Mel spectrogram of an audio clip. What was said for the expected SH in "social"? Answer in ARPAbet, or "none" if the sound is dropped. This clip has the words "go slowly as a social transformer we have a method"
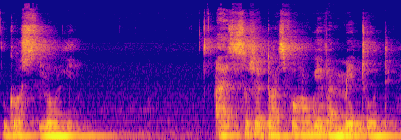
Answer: SH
